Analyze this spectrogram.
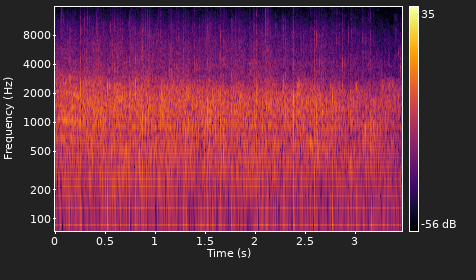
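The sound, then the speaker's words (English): An audience at a church baptism service applauds steadily for those baptized and the assistants, a dense wash of clapping that holds loud for a few seconds, then starts to thin and soften toward the end. “Can we give a round of applause for these awesome assistants as well?”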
